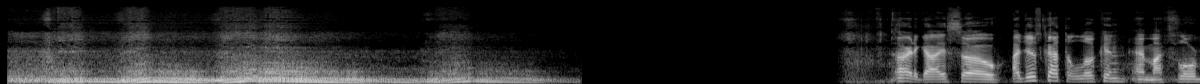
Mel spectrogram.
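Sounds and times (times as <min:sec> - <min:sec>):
vehicle engine revving: 0:00.1 - 0:05.8.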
